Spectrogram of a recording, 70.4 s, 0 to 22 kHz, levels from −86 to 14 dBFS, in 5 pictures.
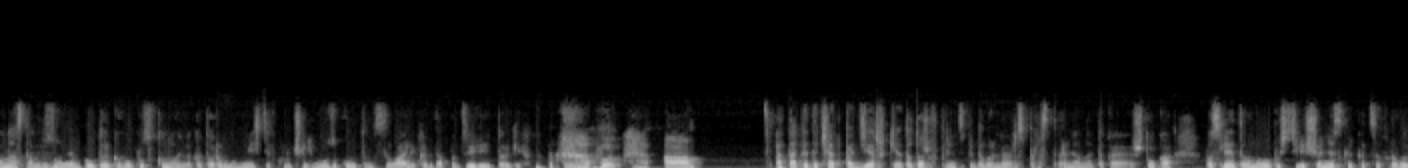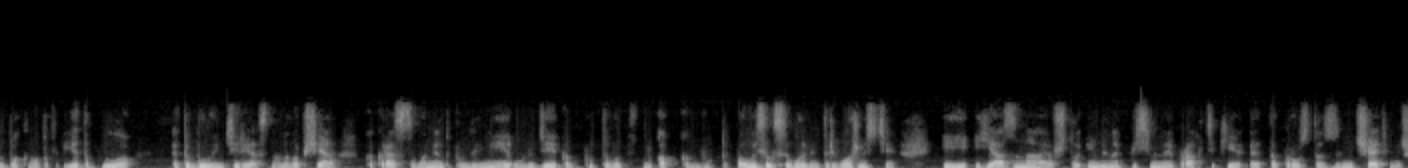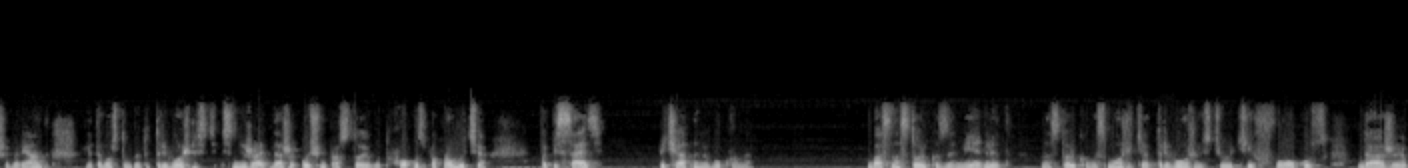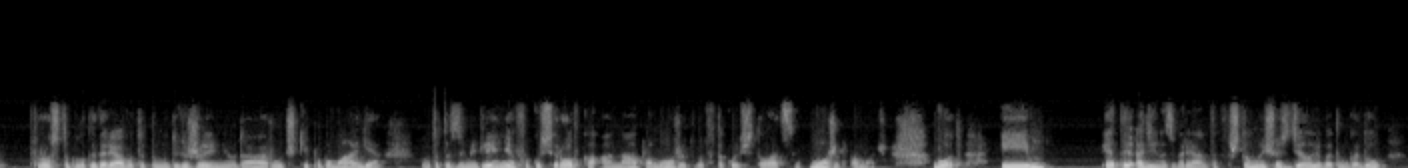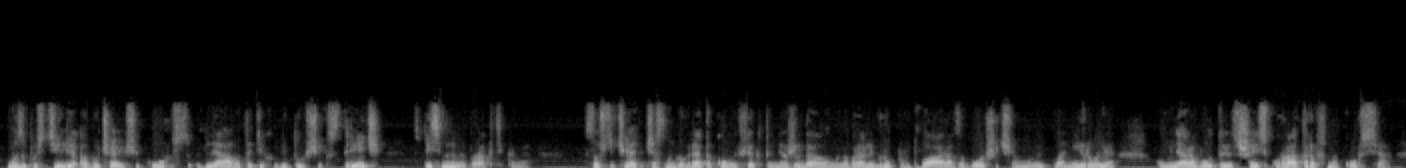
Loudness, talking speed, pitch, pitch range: -19 LUFS, 150 wpm, 190 Hz, 175-210 Hz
